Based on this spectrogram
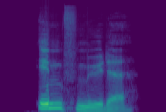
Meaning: unvaccinated (deliberately)
- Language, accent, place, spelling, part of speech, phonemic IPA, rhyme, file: German, Germany, Berlin, impfmüde, adjective, /ˈɪmpfˌmyːdə/, -yːdə, De-impfmüde.ogg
